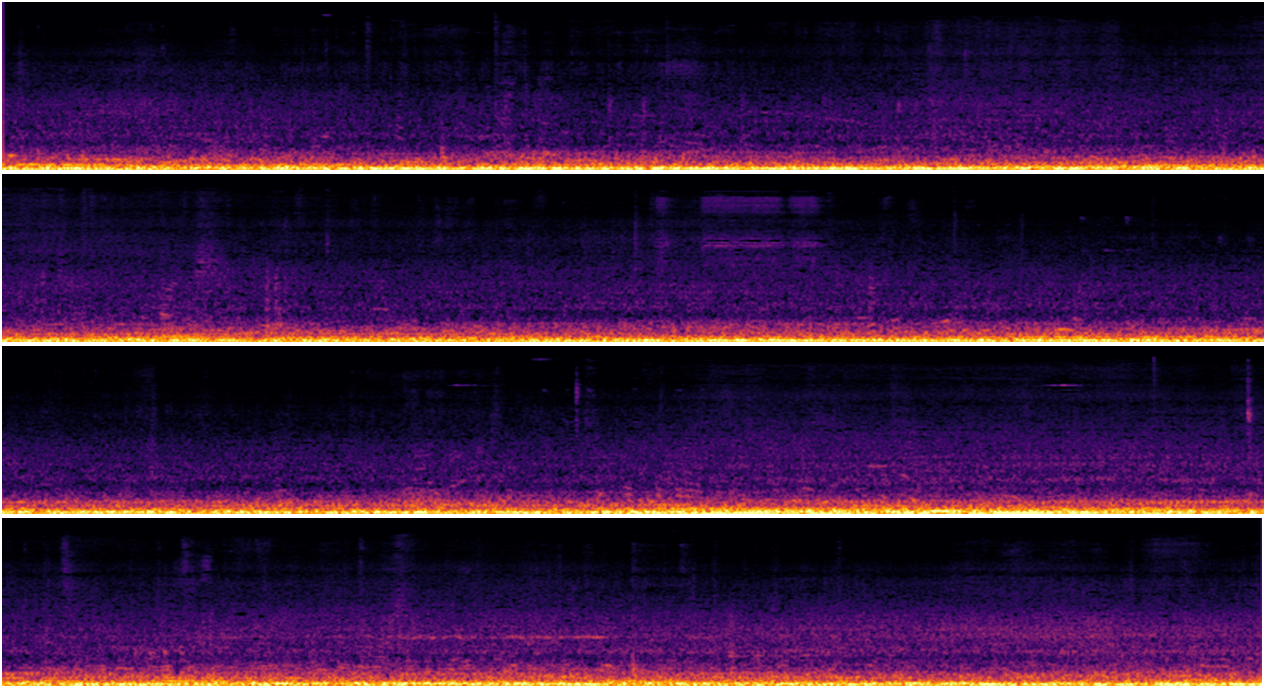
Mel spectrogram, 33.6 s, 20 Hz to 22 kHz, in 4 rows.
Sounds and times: bus 0.0 - 33.6

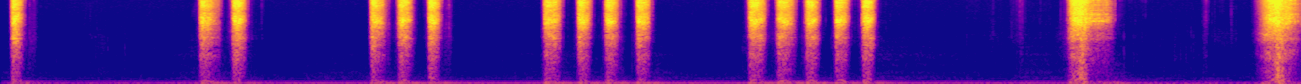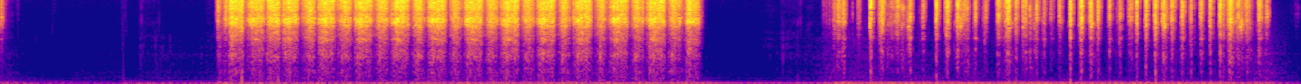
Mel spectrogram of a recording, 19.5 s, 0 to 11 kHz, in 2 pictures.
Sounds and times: cabasa 9.4 - 9.8
cabasa 11.4 - 15.0
cabasa 15.8 - 19.5

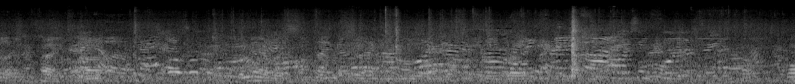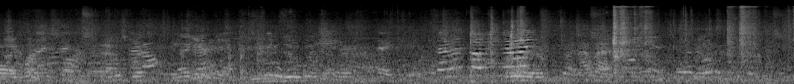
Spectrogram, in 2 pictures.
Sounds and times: busy american voices 0.0 - 15.8

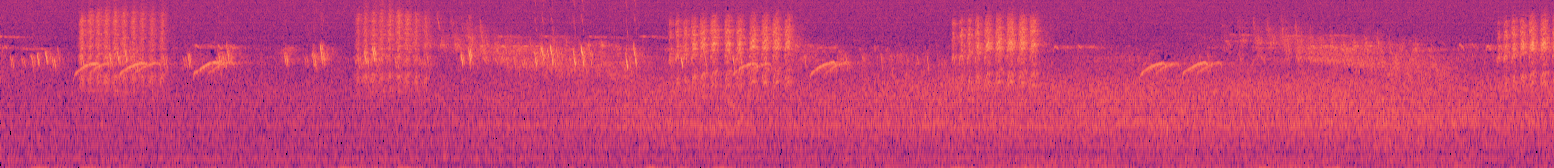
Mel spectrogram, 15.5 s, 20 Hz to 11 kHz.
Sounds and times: several birds 0.0 - 15.5
street-noice 0.0 - 15.5

